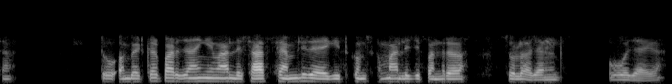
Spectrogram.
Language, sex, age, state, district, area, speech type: Hindi, male, 30-45, Uttar Pradesh, Mau, rural, conversation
